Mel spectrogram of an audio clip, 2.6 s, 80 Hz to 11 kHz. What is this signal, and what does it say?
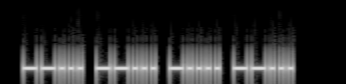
Morse code, heard as a keyed tone, about 34 wpm, 700 Hz. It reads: 7767
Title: Numbers - 4-Digit 35wpm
